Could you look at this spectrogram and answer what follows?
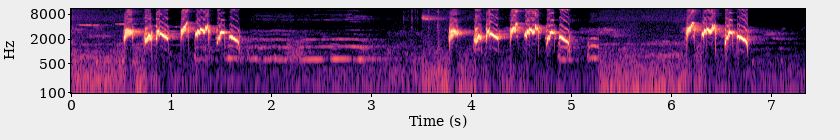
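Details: Lure-bird red-whiskered bulbul in dueling song produces three bursts of rapid, loud warbling, about five to six notes each, with faint whistles and light background noise in the gaps.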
